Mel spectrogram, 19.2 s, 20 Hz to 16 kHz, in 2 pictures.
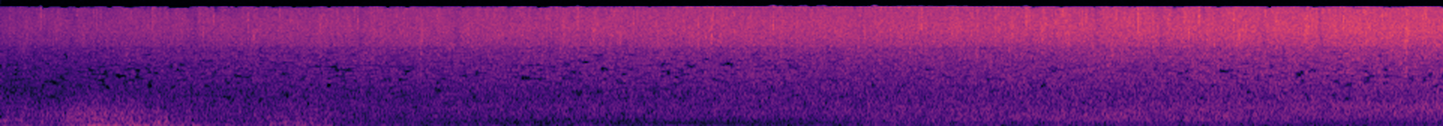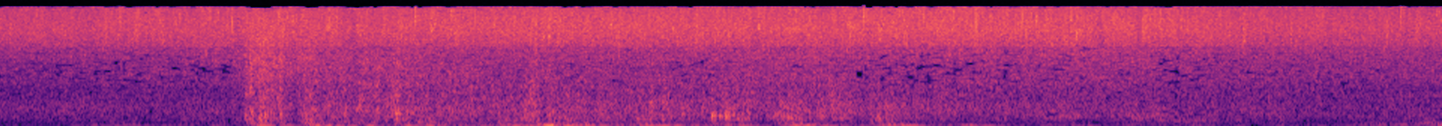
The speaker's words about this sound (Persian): امروز 13 اردیبهشت 1400 است و از دیروز یک شنبه بالاخره بارانهای بهاری آنطور که شایسته نام بهاری باشند باریدن گرفت.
